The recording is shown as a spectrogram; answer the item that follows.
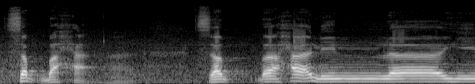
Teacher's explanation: bacaannya halus ya terasa getarnya di eh tengah-tengah tenggorokan ha di mulut sedikit dibuka dibuka sedikit kemudian a dihembuskan dulu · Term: huruf ha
